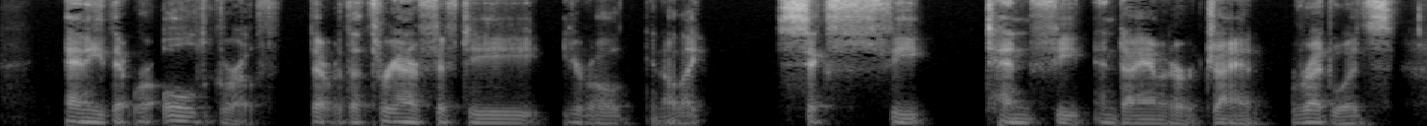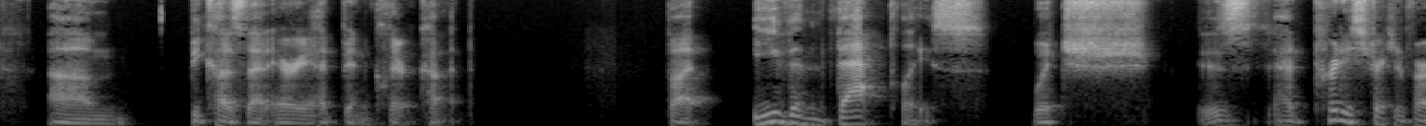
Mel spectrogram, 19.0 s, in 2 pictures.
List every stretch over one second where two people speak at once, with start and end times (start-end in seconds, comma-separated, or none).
none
